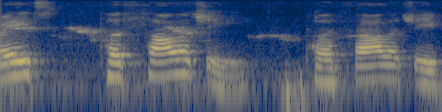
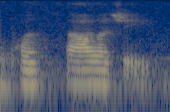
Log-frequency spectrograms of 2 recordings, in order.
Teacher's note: four syllables and you put the stress on the second syllable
